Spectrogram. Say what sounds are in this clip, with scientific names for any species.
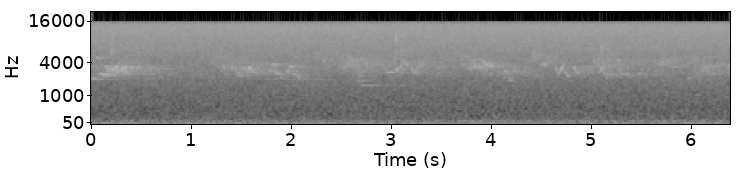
Hylocichla mustelina, Vireo olivaceus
